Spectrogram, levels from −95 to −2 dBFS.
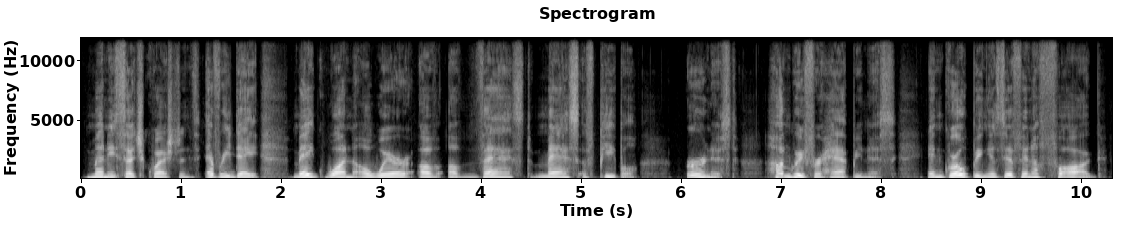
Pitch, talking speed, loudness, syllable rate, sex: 140 Hz, 145 wpm, -19 LUFS, 4.5 syllables/s, male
